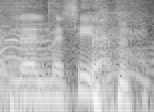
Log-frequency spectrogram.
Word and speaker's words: El Mesías: Hoy una serie que está muy de moda, que ya está en plataformas y que se llama La Masía. ¿Lo he dicho bien? No. El Mesías.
